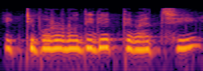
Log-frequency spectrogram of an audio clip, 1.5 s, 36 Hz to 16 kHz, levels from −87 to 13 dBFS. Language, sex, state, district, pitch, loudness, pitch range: Bengali, female, Tripura, Dhalai, 255 Hz, -13 LUFS, 245-260 Hz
